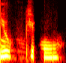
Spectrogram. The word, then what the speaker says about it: 육교: 육고, 육교, 육교, Yukyo, 맞아요. Yang ini dibacanya K ya.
